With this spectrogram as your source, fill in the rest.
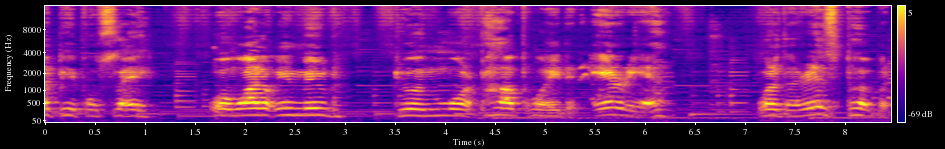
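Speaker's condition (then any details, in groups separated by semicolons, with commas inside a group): Cerebral palsy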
